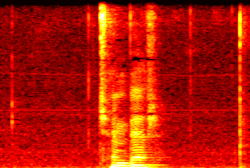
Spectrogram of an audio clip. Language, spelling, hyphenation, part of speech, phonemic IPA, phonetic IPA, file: Turkish, çember, çem‧ber, noun, /t͡ʃemˈbeɾ/, [t̠̠͡ʃæm.bæɾ̞̊], Tr tr çember.ogg
- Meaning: 1. an empty circle 2. a kind of simple, circle shaped toy 3. a kind of traditional headscarf worn on the head for warmth, cleanliness or fashion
